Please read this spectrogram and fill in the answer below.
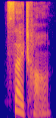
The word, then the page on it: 赛场: sài chǎng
